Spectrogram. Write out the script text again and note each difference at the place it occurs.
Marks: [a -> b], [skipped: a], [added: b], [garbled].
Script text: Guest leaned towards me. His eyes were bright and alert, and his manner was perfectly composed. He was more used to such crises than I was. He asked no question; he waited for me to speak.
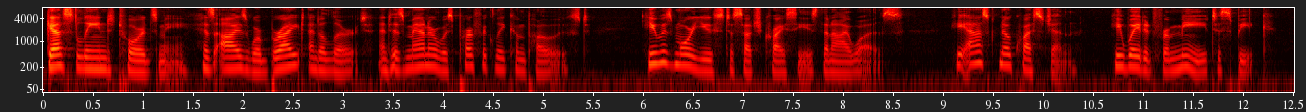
Guest leaned towards me. His eyes were bright and alert, and his manner was perfectly composed. He was more used to such crises than I was. He asked no question; he waited for me to speak.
